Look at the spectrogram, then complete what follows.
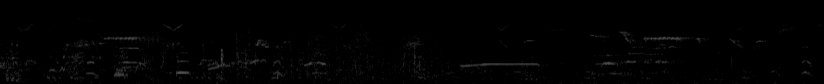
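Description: Faint birdsong: many quick, high chirps and a few short, steady whistles from several birds, over a faint background hiss.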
